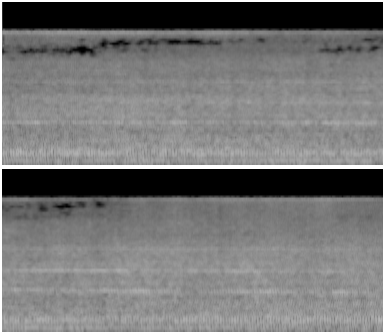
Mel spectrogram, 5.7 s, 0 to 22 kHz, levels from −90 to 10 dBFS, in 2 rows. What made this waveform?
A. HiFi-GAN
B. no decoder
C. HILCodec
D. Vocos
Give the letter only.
D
